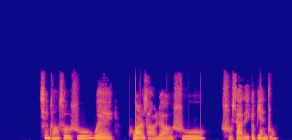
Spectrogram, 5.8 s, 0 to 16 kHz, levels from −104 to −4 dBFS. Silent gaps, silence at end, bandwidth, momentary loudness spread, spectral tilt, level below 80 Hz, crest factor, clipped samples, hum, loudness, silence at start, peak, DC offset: none; 0.3 s; 8 kHz; 12 LU; -4.5 dB/octave; -64 dBFS; 22 dB; under 0.1%; none; -28 LUFS; 0.8 s; -8 dBFS; under 0.1%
